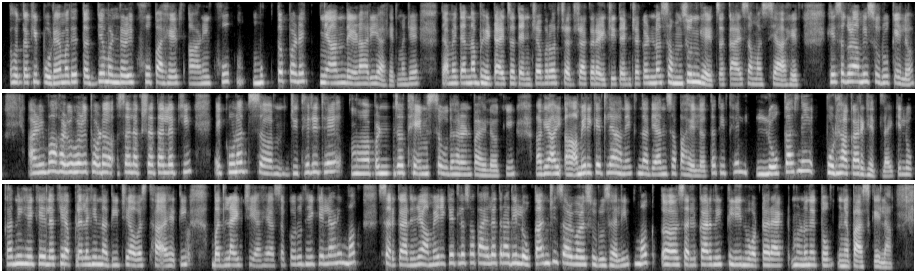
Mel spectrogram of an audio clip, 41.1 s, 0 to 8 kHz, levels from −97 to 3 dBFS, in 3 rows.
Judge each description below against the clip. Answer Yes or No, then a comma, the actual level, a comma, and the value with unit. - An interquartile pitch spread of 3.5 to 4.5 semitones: Yes, average, 4.0 semitones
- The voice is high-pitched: Yes, high, 235 Hz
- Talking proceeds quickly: Yes, fast, 140 wpm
